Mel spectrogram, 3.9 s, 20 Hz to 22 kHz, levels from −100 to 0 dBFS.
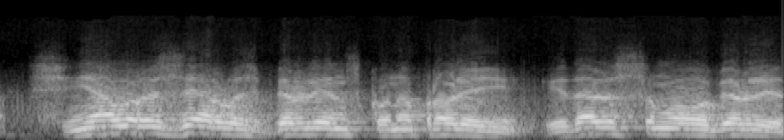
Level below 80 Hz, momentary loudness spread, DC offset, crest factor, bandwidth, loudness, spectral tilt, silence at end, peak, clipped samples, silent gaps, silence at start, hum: -70 dBFS; 5 LU; under 0.1%; 12 dB; 5.4 kHz; -21 LUFS; -9 dB/octave; 0 s; -10 dBFS; under 0.1%; none; 0 s; none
